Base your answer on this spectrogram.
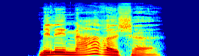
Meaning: inflection of millenarisch: 1. strong/mixed nominative/accusative feminine singular 2. strong nominative/accusative plural 3. weak nominative all-gender singular
- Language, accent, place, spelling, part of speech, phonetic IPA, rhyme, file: German, Germany, Berlin, millenarische, adjective, [mɪleˈnaːʁɪʃə], -aːʁɪʃə, De-millenarische.ogg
